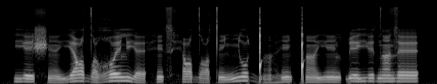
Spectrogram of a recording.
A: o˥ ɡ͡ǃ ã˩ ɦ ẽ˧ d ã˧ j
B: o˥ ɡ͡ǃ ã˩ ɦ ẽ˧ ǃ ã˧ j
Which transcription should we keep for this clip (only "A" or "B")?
B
